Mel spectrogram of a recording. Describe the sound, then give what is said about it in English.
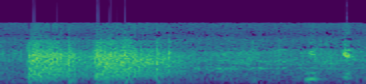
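A gun is fired to shoot the lock off a chest: two loud, sharp bangs in quick succession, followed by a few quieter knocks and small noises. “Stand back here a ways and shoot the lock off,”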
